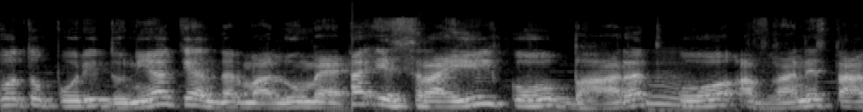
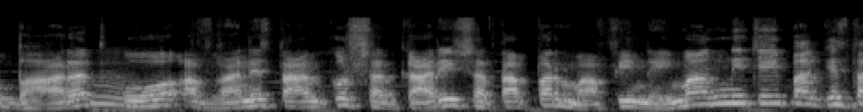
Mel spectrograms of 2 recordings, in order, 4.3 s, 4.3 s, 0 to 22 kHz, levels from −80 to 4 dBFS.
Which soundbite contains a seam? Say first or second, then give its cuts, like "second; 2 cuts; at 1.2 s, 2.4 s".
first; 1 cut; at 1.8 s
